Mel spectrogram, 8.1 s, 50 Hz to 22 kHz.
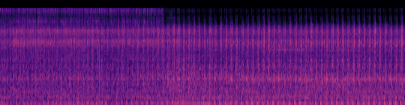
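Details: TVS XL 100 Heavy Duty small single-cylinder engine, checked for clutch-plate noise at slow speeds: it putters at an even idle rhythm with no clutch rattle or knock. A normal, steady idle.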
